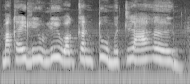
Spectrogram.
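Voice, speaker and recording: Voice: high-pitched woman playing caring mother. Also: steady tone, a little slow, a little hiss or hum. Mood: consoling. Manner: soothing, advising. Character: caring, consoling mother of a grown son. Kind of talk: Ilocano audio drama acting.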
